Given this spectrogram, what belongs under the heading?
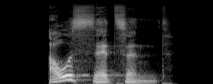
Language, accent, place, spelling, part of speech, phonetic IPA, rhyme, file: German, Germany, Berlin, aussetzend, verb, [ˈaʊ̯sˌzɛt͡sn̩t], -aʊ̯szɛt͡sn̩t, De-aussetzend.ogg
- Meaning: present participle of aussetzen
